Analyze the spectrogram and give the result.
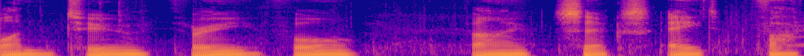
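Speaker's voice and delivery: whispered under breath. Showing how they count kills in their head, whispering under breath. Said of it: "you can hear me whispering under my breath".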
